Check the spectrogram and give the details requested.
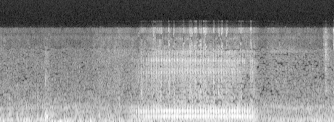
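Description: Low, rumbling, fluttering breath sound building for a couple of seconds over room noise: snoring in a sleeping dog.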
